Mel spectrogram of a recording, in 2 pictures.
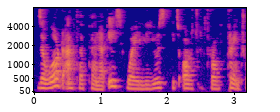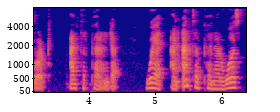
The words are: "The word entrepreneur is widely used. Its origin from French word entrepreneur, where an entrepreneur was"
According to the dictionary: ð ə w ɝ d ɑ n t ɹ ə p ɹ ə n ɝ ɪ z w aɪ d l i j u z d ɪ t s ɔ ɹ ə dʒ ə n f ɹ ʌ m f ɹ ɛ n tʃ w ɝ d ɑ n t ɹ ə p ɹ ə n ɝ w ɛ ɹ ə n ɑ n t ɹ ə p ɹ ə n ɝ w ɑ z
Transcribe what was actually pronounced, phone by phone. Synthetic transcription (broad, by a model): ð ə w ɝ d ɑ n t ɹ p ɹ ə n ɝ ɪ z w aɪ l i j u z ɪ t s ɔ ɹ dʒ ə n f ɹ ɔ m f ɹ ɛ n tʃ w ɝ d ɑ n t ɹ p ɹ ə n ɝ w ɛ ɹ ə n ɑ n t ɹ p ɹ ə n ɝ w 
